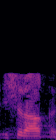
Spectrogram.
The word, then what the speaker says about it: اشراق: اشراق یا اشراق؟ – اشراق، ویسے مرکز الاولیاء میں تو اشراق کہتے ہیں. – درست اشراق ہے.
